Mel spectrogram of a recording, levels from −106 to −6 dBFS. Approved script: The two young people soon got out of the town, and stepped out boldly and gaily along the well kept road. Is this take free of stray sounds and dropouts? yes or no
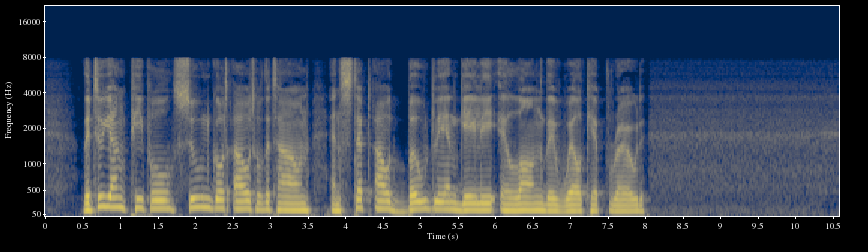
yes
